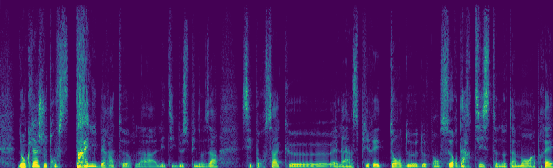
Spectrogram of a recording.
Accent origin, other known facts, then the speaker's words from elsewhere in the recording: Dourdan, Île-de-France, France; also born or lived in Madagascar / Paris; Je suis né à Madagascar, en Afrique, mais je suis rentré en France, j'avais 2 ans, donc je n'ai pas beaucoup de souvenirs. Et après, entre 2 ans et 10 ans, j'ai vécu à Dourdan. Puis après, mon père a eu des responsabilités importantes, on a dû venir à Paris.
